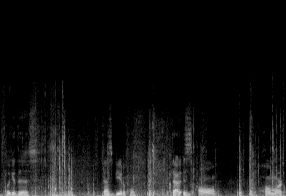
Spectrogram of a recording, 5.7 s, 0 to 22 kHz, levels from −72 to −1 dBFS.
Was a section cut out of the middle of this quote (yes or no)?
no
